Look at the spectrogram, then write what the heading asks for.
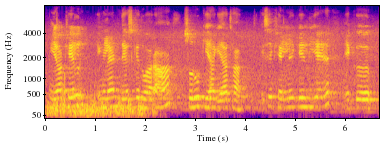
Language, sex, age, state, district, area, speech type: Urdu, male, 18-30, Bihar, Darbhanga, urban, spontaneous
